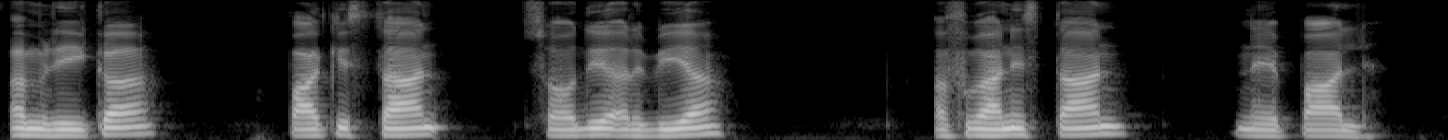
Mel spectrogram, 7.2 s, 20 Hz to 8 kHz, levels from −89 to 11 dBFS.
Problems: none marked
